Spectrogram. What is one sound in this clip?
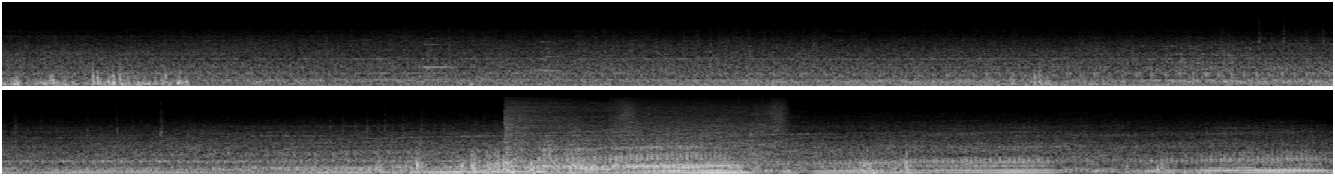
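A heavy truck's diesel engine rumbles, growing louder as the truck pulls away.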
